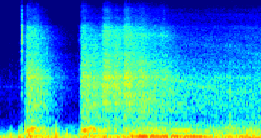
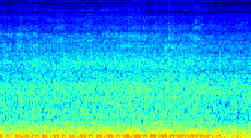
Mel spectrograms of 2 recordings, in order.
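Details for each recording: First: Petrol Ford (XL manual) hot-wired with vice grips and a screwdriver: a brief crank, then it catches immediately and runs steadily and healthily; there is a slight exhaust leak underneath. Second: Car idling after a screwdriver-and-vice-grips start, steady deep rumble with faint rough puffing from a small exhaust leak somewhere underneath; leak suspected, exact spot not found.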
